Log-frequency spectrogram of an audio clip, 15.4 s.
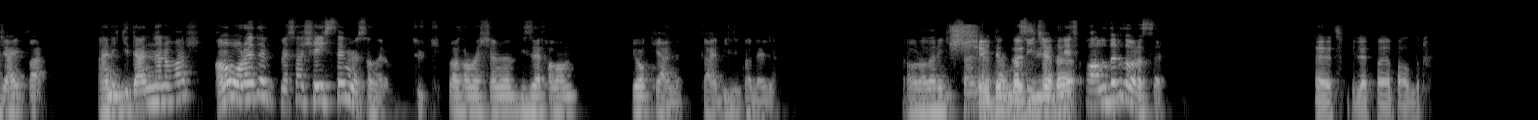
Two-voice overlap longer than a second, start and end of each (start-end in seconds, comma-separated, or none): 9.5-10.8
